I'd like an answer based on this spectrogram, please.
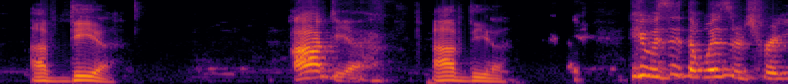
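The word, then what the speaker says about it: Avdija: Do you want to know how do you really pronounce Denny's name? Avdia.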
